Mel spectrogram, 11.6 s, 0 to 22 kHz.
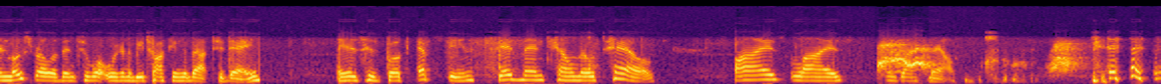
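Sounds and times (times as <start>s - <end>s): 
speech: 0.0s - 2.7s, 3.4s - 6.6s, 7.3s - 10.1s, 10.9s - 11.6s
dog barking: 8.8s - 9.3s, 10.4s - 10.9s
brief murmur of voice: 8.8s - 10.4s.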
